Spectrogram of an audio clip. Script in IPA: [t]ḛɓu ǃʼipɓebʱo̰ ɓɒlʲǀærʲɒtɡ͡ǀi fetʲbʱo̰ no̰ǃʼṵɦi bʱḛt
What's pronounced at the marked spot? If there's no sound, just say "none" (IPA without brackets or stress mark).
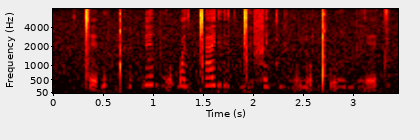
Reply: ǀ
